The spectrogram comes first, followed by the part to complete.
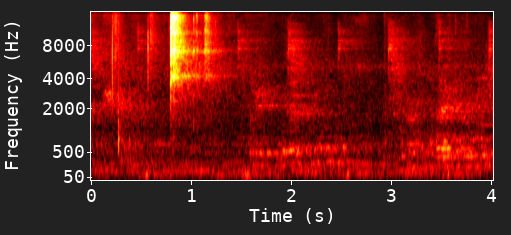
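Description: A single sharp hit about a second in, typical of a training ball striking a hard surface, with indistinct voices echoing in a large gym hall.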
